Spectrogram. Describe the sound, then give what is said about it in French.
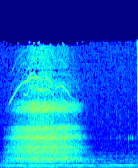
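A slow breath drawn in through the nose, a soft airy hiss lasting about a second over a quiet, sustained musical drone that continues alone afterward. “Tu inspires par le nez”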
